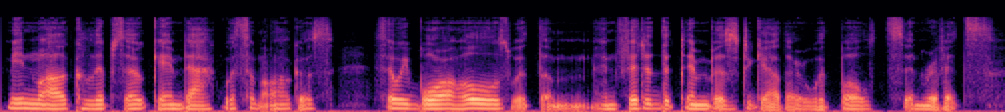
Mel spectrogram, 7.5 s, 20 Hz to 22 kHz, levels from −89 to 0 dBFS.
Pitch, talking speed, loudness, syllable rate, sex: 145 Hz, 175 wpm, -19 LUFS, 4.9 syllables/s, female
